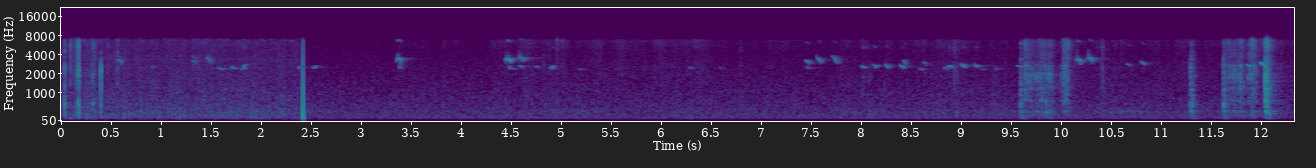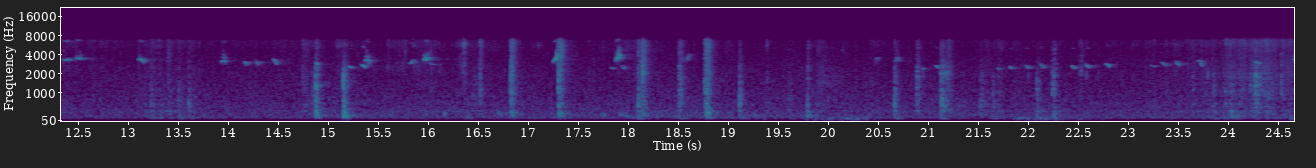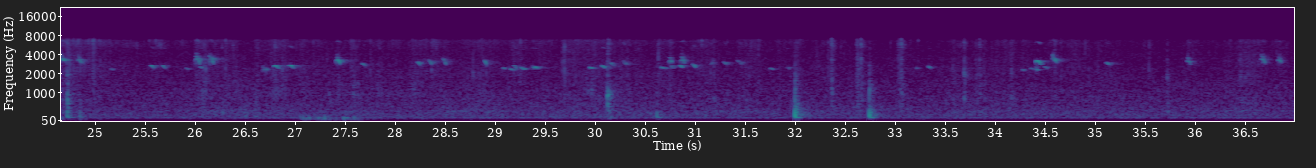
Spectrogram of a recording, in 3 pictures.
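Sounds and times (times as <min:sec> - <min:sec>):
chicks peeping: 0:00.0 - 0:03.7, 0:04.3 - 0:36.9
chicks pecking and scratching: 0:00.0 - 0:36.9.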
